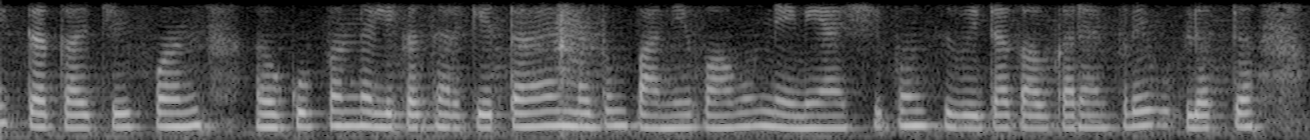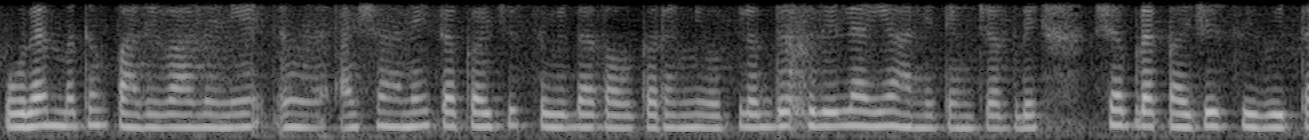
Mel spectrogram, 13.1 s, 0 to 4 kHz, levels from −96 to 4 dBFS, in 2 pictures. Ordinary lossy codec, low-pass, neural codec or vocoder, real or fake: Opus, 64 kbps; 3.6 kHz; codec, 16 kHz, 0.9 kbps, LongCat-Audio-Codec; fake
